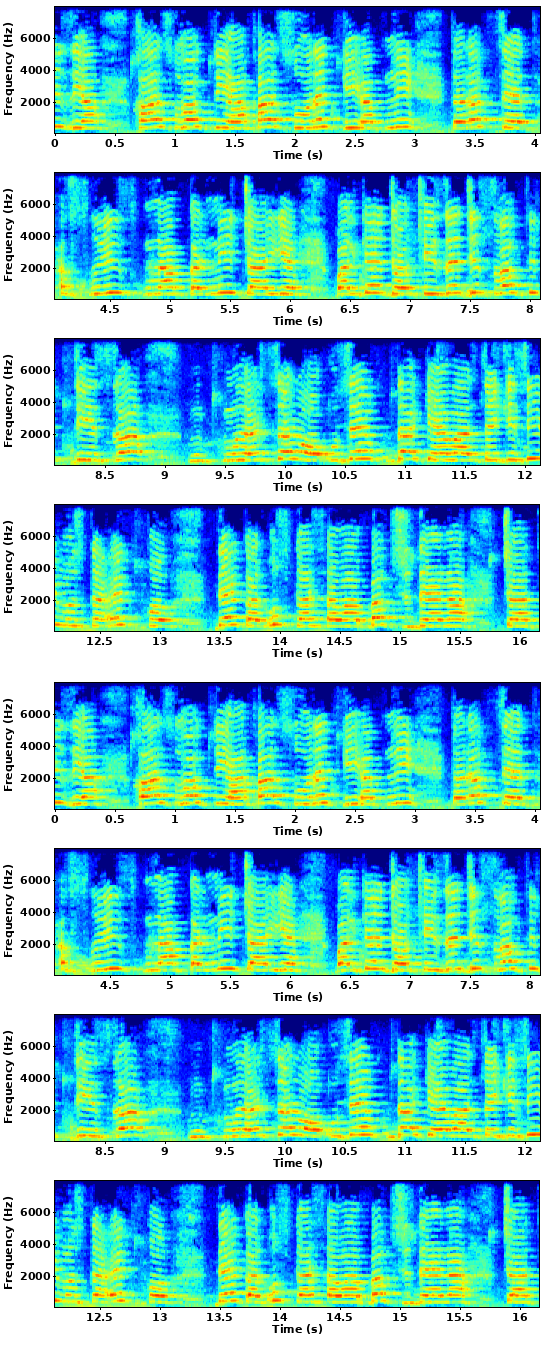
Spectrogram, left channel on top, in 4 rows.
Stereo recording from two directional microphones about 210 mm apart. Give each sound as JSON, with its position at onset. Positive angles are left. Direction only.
{"t": 0.7, "sound": "child singing", "side_deg": 15}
